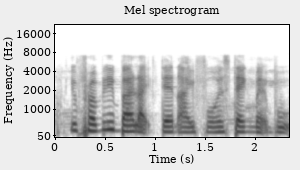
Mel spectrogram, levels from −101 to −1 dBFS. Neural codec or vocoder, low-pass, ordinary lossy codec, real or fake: none; 7.2 kHz; none; real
